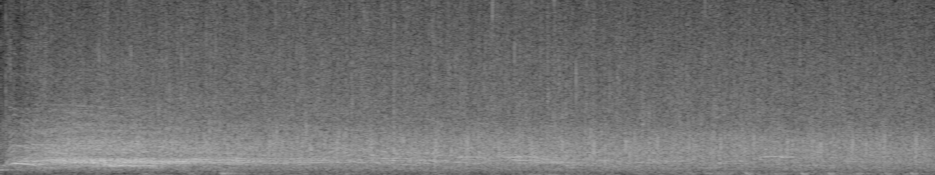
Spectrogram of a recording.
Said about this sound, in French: J'aimerais qu'on applaudisse très très fort la famille Waku.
